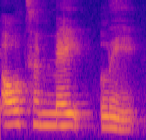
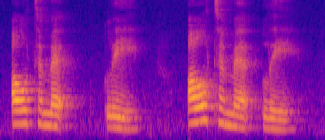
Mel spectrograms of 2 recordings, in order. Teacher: Make sure that you reduce the A. · Shown in: second take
